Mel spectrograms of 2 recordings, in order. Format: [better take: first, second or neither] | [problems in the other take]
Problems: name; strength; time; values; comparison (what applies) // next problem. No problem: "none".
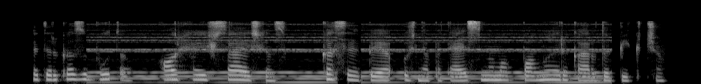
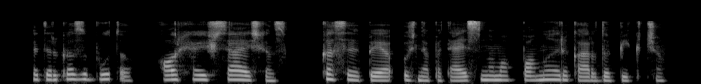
second | background sound (Organ); 7 dB below the speech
